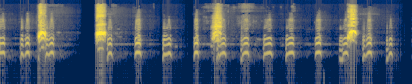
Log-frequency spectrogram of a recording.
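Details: Night heron, locally অক or বাকচু, giving four loud harsh squawks spread across the recording. Between them runs a steady series of short nasal, harmonic notes, roughly one every half second, in an otherwise quiet setting.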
